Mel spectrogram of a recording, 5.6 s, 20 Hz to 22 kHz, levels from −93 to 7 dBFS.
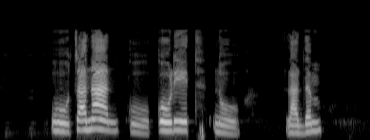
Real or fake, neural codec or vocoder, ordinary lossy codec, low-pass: real; none; MP3, 96 kbps; 9.9 kHz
